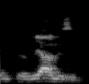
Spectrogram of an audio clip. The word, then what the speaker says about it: imperialism: Now, imperialism is pronounced and broken down into syllables as imperialism. The second syllable, per, receives the stress. It is pronounced louder and longer.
